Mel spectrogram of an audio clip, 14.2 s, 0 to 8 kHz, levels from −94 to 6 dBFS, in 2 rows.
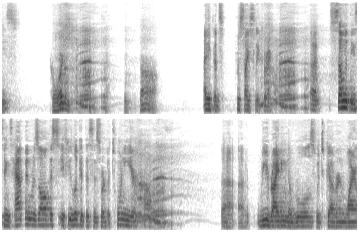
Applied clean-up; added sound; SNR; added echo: neural mask model RNNoise.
